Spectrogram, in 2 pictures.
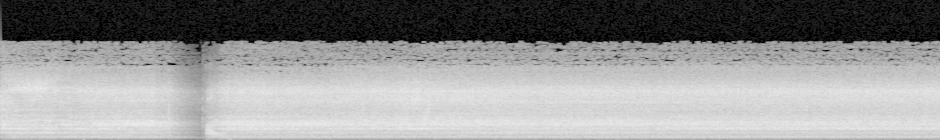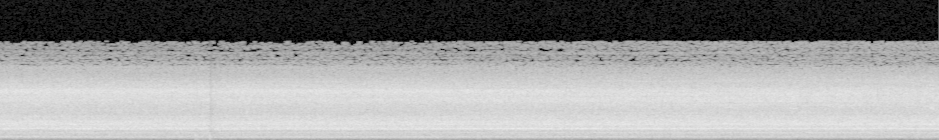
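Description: Hand-held hot-air blower running steadily with a loud rushing noise. It cuts out for a moment about three seconds in and comes back on with a short rising whine as the motor spins up.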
